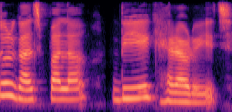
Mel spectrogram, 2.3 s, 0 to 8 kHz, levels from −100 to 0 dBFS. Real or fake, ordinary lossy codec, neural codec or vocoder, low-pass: real; none; none; 7.2 kHz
